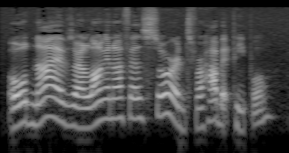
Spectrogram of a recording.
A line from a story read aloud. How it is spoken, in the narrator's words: he said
